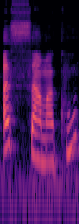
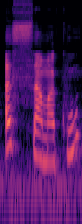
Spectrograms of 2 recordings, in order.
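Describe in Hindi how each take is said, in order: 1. 'l' double s में मिल जाता है। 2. 'l' डबल s में मिल जाता है।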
